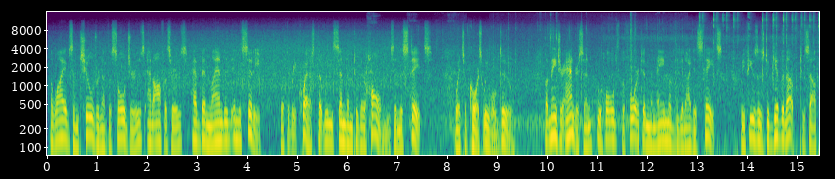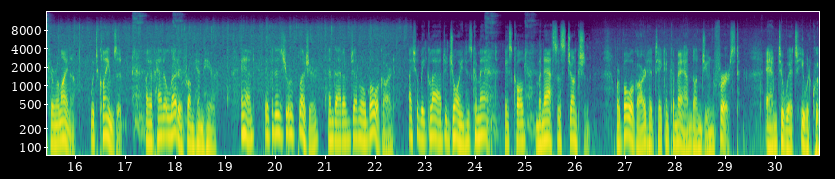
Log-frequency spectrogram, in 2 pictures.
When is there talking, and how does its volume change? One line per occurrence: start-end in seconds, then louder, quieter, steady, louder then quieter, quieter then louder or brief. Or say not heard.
0.1-30.8 steady.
